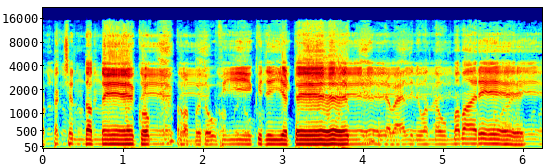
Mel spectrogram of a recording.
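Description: A man's voice chanting in a slow, melodic recitation style, with long held notes that rise and fall; the loudest held note comes about three seconds in.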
